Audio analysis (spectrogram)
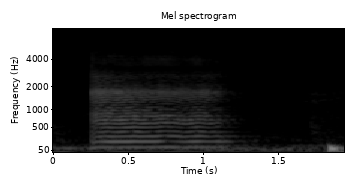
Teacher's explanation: If you touch your throat and say ah, you'll notice that there's this distinct vibration. That's your vocal cords. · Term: voiced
